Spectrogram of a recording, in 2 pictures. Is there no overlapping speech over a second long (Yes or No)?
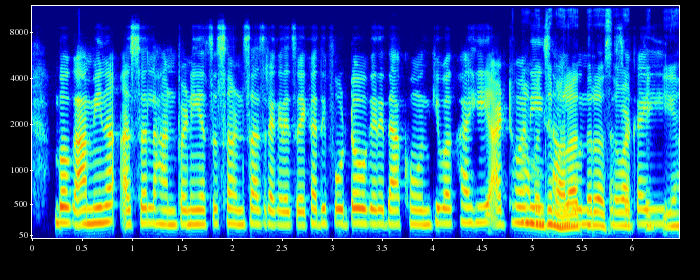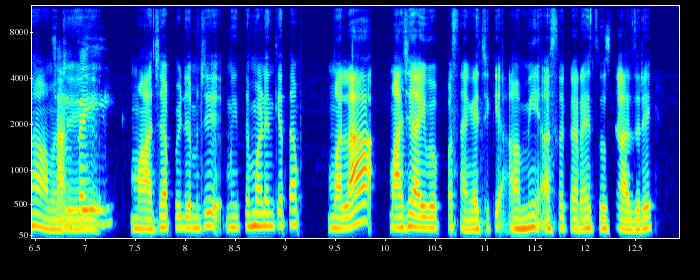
No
